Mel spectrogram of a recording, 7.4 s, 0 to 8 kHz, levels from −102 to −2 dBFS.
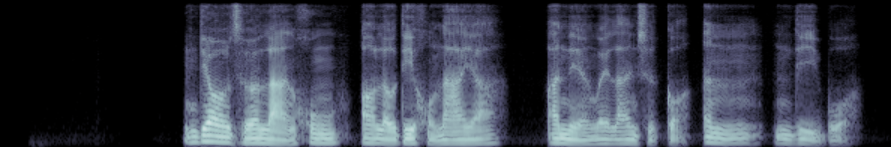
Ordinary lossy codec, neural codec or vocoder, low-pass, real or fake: none; codec, 16 kHz in and 24 kHz out, 0.4 kbps, LongCat-Audio-Codec, two codebook decoder; 7.2 kHz; fake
